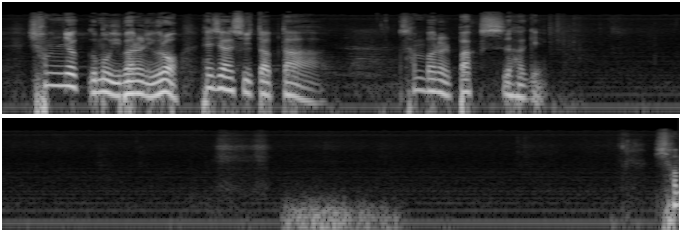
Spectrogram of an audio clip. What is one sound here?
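A man speaks with animation through a microphone, pausing often.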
